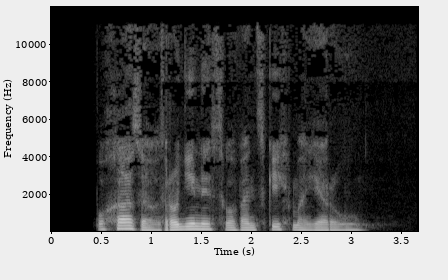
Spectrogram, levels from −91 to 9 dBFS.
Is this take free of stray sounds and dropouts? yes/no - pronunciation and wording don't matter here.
yes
